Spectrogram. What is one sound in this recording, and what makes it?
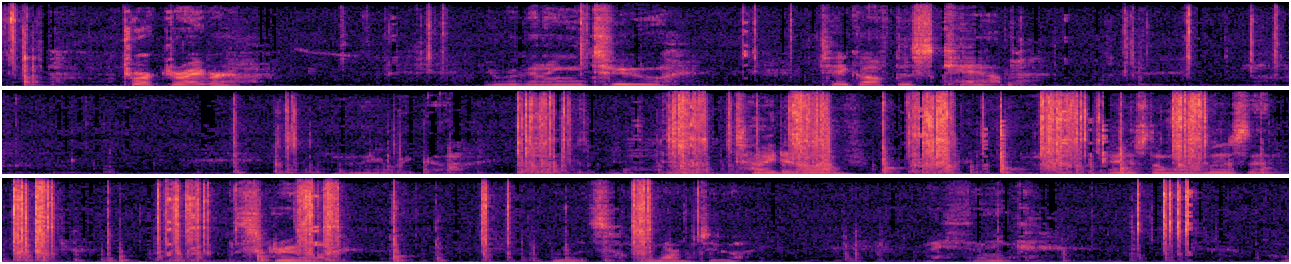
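Small tools click and tap against metal parts.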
